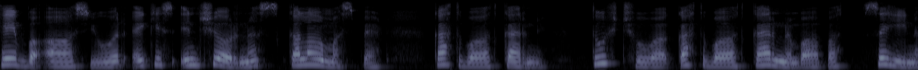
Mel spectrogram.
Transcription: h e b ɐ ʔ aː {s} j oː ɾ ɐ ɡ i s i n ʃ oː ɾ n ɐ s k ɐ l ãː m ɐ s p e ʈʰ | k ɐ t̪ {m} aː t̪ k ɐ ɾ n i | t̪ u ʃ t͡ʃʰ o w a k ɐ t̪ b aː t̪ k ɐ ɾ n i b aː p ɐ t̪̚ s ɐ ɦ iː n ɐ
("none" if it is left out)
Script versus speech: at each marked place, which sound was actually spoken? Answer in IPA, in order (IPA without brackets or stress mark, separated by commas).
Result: s, b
